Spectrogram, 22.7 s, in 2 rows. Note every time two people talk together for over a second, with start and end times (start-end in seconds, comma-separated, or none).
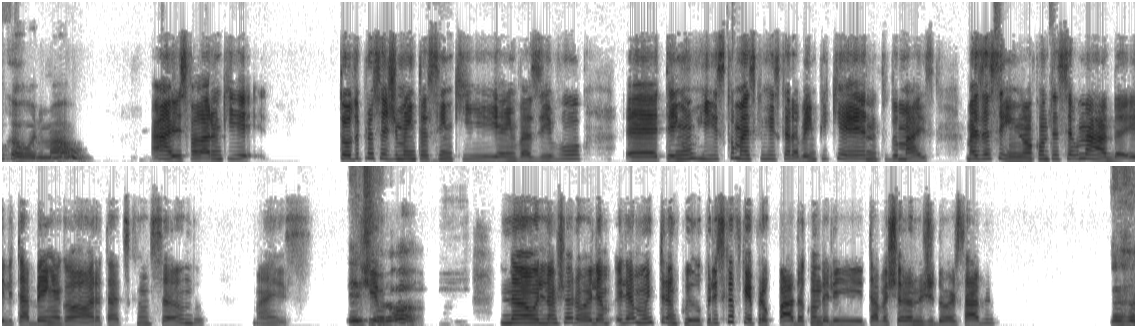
none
